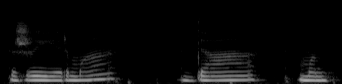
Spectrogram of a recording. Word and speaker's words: жиырмадамын: Если быстро говорить, то есть как в жизни это звучит. Жиырмадамын. Если по буквам пишется вот так. Жиырмадамын. Говорим жиырмадамын. Как будто жиырмадамын. Как будто после ж сразу е.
